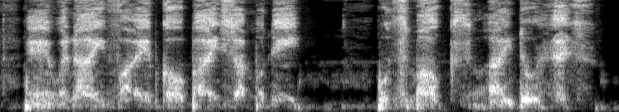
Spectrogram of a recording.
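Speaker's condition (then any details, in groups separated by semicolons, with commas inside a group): Laryngectomy; about 18 years since cancer diagnosis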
